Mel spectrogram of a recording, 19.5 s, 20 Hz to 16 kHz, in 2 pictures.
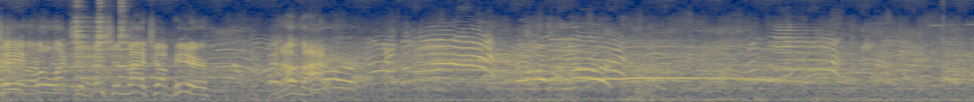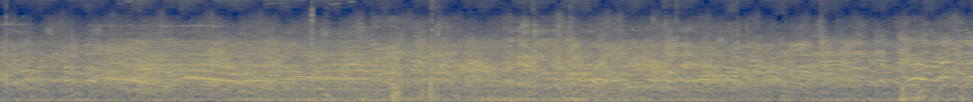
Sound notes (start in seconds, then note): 4.2 audience cheers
